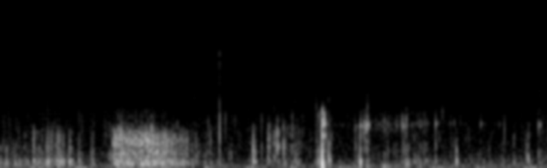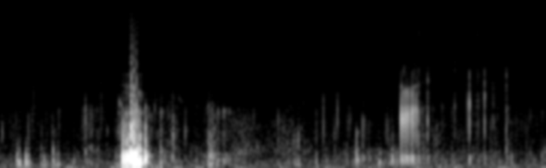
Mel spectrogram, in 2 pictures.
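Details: Low gurgling rumbles and short squelches from the belly, with one louder burst; ordinary stomach growling.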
